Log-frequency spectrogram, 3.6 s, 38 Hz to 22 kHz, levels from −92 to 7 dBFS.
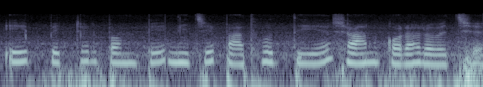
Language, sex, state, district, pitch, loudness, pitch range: Bengali, female, West Bengal, Kolkata, 230 Hz, -25 LUFS, 220-245 Hz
